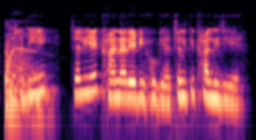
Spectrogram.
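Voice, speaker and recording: Woman acting as young village daughter-in-law, very high, bright voice, chatty, gossipy, emphatic, cartoon drama. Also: unhurried. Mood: dutiful.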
